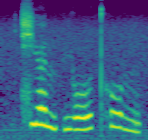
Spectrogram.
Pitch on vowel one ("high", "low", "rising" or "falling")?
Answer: falling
